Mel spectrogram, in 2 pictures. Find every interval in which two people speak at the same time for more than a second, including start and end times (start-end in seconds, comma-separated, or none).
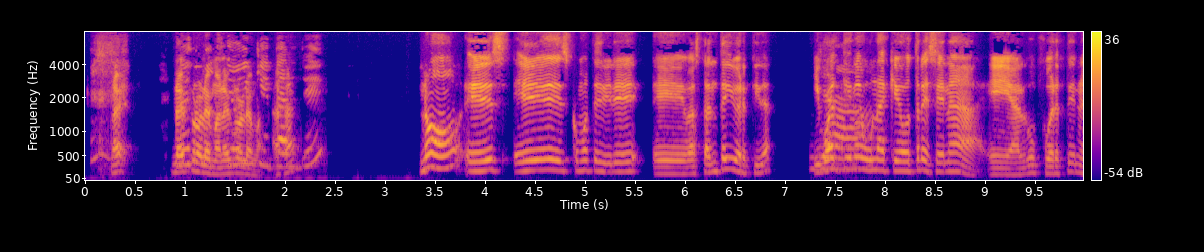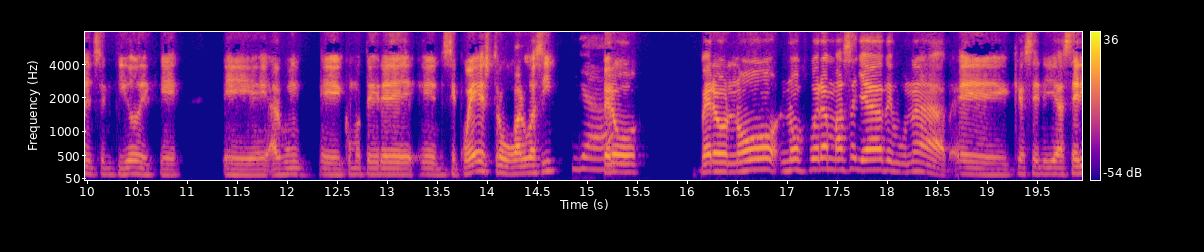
0.9-2.2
